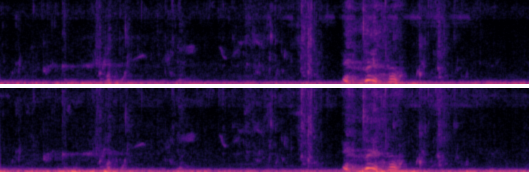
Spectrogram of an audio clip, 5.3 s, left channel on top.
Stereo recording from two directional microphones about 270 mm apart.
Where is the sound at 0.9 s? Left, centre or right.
Centre.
